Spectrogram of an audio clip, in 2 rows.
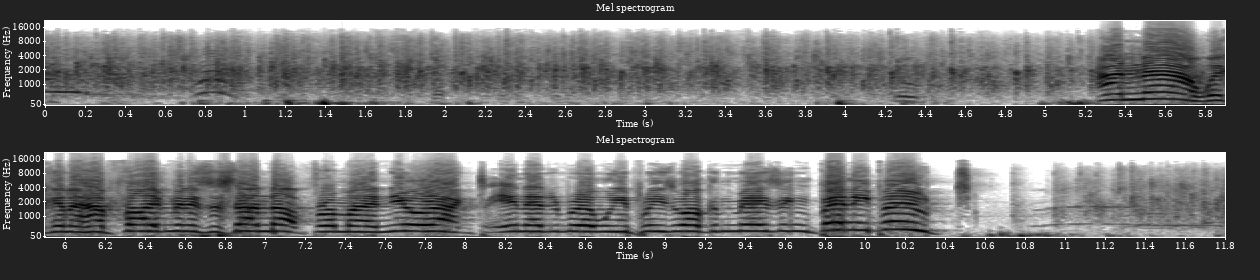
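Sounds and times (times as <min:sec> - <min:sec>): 
faint voices and whoops: 0:00.0 - 0:01.0, 0:10.8 - 0:11.7
large audience applause: 0:00.0 - 0:05.7, 0:10.8 - 0:11.7
speech: 0:05.3 - 0:10.5.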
